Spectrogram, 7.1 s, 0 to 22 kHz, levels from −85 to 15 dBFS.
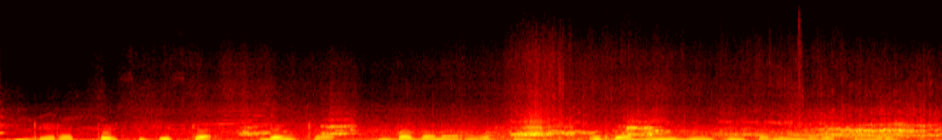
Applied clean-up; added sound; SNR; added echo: none; Car; 3 dB; none.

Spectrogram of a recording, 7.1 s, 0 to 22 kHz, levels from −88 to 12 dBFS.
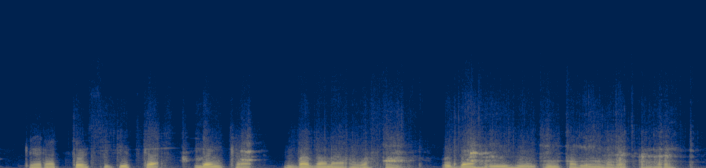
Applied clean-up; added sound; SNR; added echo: neural mask model RNNoise.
